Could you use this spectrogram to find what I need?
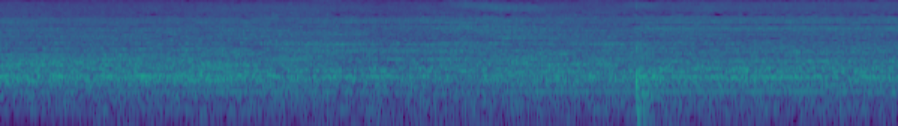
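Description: A hair dryer blows with a steady whir.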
